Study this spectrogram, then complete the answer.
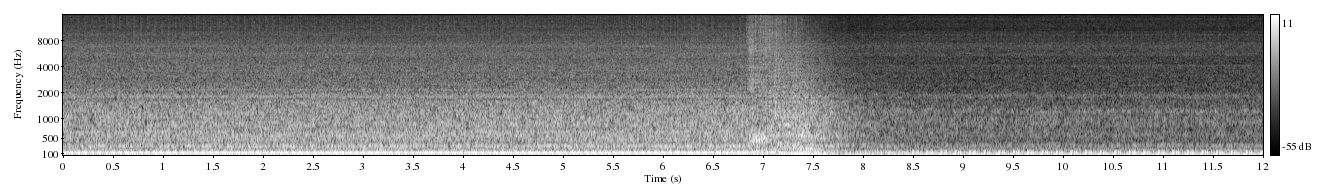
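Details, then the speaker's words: Jeep Grand Wagoneer V8 at idle after fitting a higher-output 94-amp alternator, air filter dirty and due for change; deep, steady rumble with an even beat that briefly swells then settles lower; healthy, smooth-running engine. "This thing sounds like a freaking boat. Listen to that. It's just badass."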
